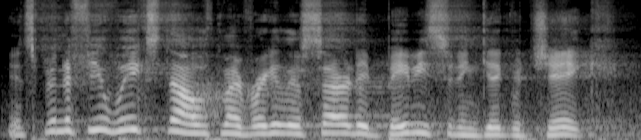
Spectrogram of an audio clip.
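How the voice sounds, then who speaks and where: An earnest, nerdy teenage boy acted by a man speaks in a high, animated voice. He sounds anxious and expressive, telling his story in a dubbed comic, with long reverb around him and music underneath. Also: fast talker. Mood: thoughtful, uneasy. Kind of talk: dramatized comic dub, dialogue and first-person narration.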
